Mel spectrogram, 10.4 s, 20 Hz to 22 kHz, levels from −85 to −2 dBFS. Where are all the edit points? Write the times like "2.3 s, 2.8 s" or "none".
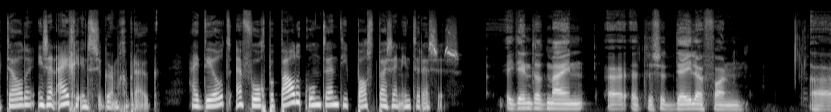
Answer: none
